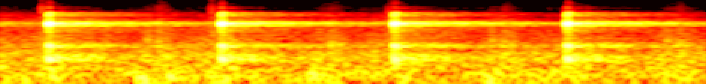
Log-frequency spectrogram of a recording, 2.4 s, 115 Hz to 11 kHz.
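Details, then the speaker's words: Sharp, evenly spaced electronic clicks at about 104 per minute from a defibrillator metronome pacing chest compressions after a shock, during a CPR demonstration: AED CPR metronome. "ο απινιδωτής μας κατευθύνει με ένα μετρονόμο ενώ μας δίνει οδηγίες για να βελτιώσουμε την ποιότητα των θωρακικών συμπιέσω που εφαρμόζουμε"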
